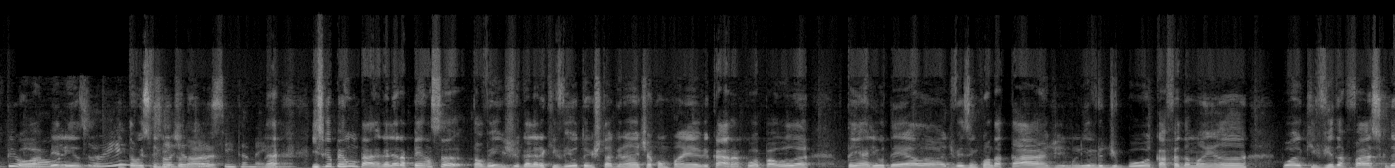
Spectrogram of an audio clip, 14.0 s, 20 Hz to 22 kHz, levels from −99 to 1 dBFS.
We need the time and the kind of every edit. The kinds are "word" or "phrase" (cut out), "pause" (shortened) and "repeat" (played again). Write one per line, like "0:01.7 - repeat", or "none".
0:01.5 - word
0:03.7 - word
0:08.9 - word
0:10.7 - word
0:11.5 - word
